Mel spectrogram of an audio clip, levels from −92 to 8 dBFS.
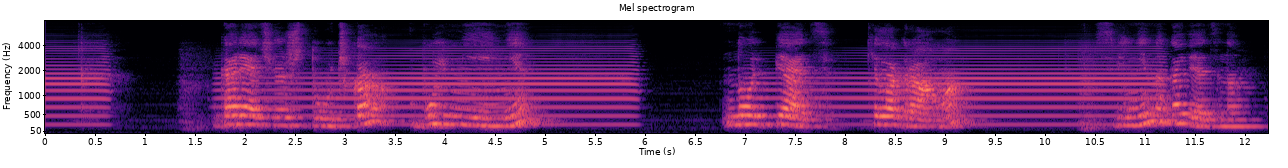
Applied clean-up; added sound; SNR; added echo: none; Wind instrument, woodwind instrument; 8 dB; reverberation time 0.6 s.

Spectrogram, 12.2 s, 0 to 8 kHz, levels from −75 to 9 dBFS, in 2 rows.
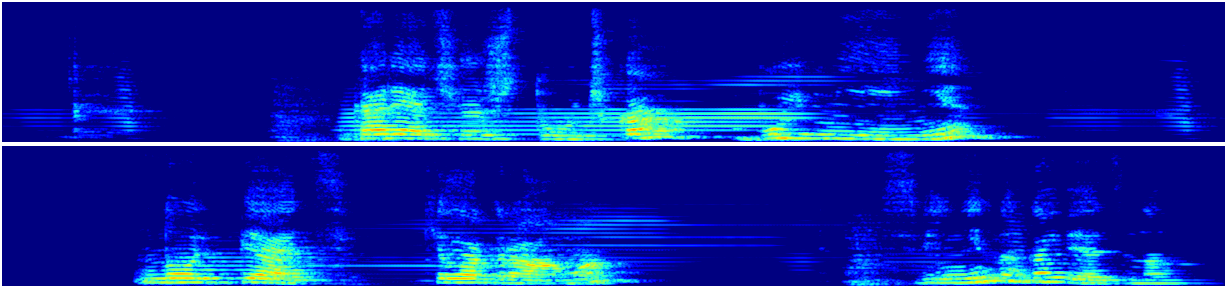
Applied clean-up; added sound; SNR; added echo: classical method WPE with log-MMSE.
